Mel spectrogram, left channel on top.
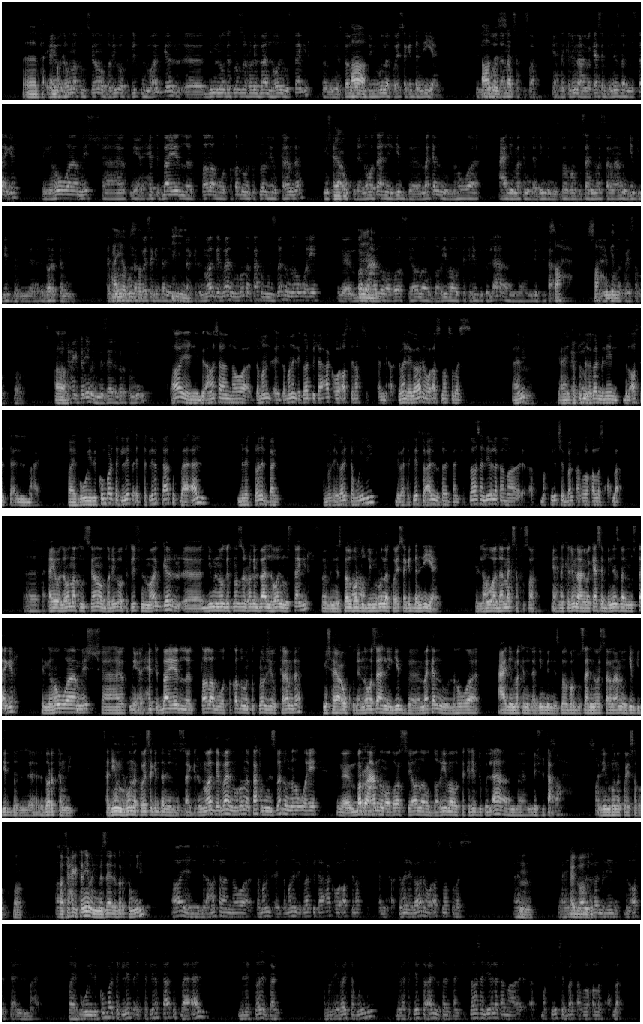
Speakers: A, on the left; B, on the right.
A: آه ف... الم-
B: ايوه اللي هو نقل الصيانه والضريبه وتكليف المؤجر آه، دي من وجهه نظر الراجل بقى اللي هو المستاجر فبالنسبه له
A: آه
B: برضو دي مرونه كويسه جدا ليه يعني اللي
A: آه
B: هو
A: بالظبط
B: ده مكسب في صالحه يعني احنا اتكلمنا عن المكاسب بالنسبه للمستاجر ان هو مش هي... يعني حته بقى ايه الطلب والتقدم والتكنولوجي والكلام ده مش
A: مم.
B: هيعوقه لان هو سهل يجيب مكن وان هو عادي المكن القديم بالنسبه له برضه سهل ان هو يستغنى عنه ويجيب جديد بالايجار التمويلي فدي
A: أيوه
B: مرونه
A: بالظبط
B: كويسه
A: كده
B: جدا للمستاجر
A: <clears throat> مم،
B: المؤجر بقى المرونه بتاعته بالنسبه له ان هو ايه بره
A: مم.
B: عنه موضوع الصيانه والضريبه والتكاليف دي كلها م- مش بتاعته
A: صح صح
B: فدي مرونه
A: جدا
B: كويسه برضه اه
A: اه
B: طب في حاجة تانية من مزايا الإيجار التمويلي؟
A: اه يعني بيبقى مثلا هو ضمان ضمان الايجار بتاعك هو الاصل نفسه يعني ضمان الايجار هو الاصل نفسه بس فاهم
B: امم
A: يعني انت
B: حلو
A: بتضمن
B: أوي
A: الايجار
B: ده
A: منين بالاصل بتاع المعاد طيب وبيكون برضه تكلفه التكلفه بتاعته بتبقى اقل من الاقتراض البنكي تمام الايجار التمويلي بيبقى تكلفته اقل من الاقتراض البنكي فده مثلا ليه يقول لك انا ما ما اقترضتش البنك على طول اخلص الحوار لا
